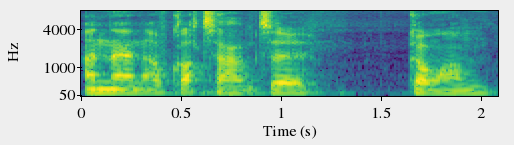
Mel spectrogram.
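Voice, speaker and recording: A man from Liverpool speaking as a podcast guest, candid and informal, a little halting as he talks about himself. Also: medium pitch, completely flat delivery. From Liverpool, England. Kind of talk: casual personal chat.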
